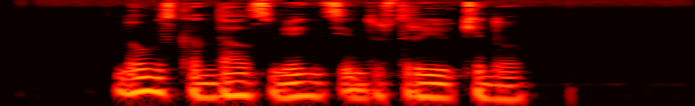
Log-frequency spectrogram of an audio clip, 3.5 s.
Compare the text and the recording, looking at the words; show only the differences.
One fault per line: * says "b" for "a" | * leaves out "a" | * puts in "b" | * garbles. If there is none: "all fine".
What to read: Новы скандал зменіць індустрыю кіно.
all fine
